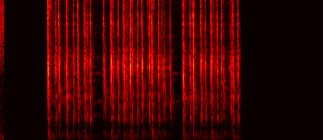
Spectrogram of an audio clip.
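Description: Keyboard typing sound effect: rapid key clicks in three short runs, starting about half a second in and stopping about a second before the end, with dead silence around them.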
